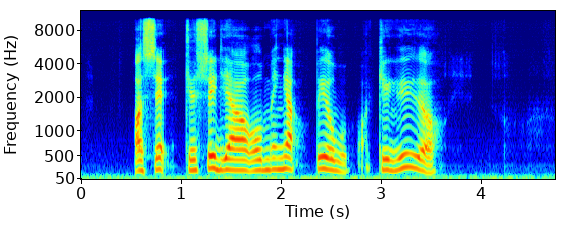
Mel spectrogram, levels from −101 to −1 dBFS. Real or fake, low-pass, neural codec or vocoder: fake; 9.9 kHz; autoencoder, 22.05 kHz, a latent of 192 numbers a frame, VITS, trained on many speakers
